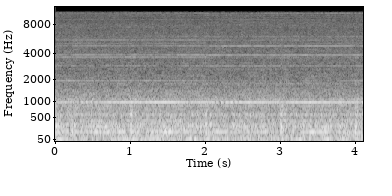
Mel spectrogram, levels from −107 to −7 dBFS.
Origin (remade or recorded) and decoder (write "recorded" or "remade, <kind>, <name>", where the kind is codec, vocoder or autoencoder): recorded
